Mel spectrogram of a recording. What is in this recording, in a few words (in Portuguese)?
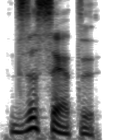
"dezessete", Portuguese; numbers in portuguese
